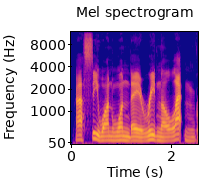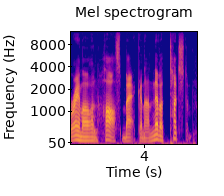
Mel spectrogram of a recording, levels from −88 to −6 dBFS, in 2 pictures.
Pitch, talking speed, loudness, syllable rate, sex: 120 Hz, 190 wpm, -23 LUFS, 5.1 syllables/s, male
